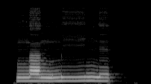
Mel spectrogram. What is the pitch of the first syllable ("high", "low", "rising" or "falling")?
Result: low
